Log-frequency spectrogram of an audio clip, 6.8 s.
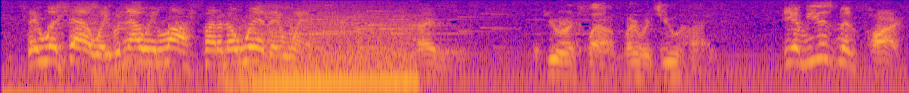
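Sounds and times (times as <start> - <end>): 
amusement park ambience: 0.2 - 6.2.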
